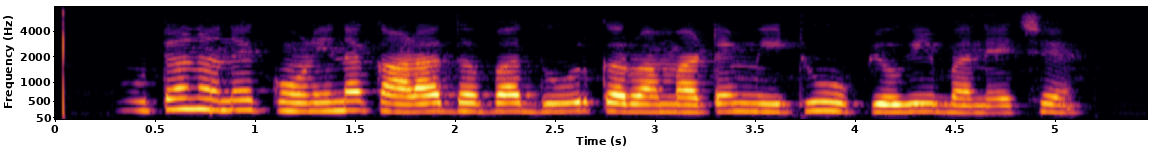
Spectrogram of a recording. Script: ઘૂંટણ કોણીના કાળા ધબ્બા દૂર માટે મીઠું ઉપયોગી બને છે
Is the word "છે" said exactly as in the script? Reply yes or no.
yes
